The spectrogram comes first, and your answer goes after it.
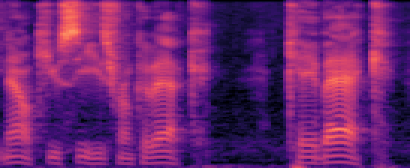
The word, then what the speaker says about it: Quebec: Quebec is how you say it, folks.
